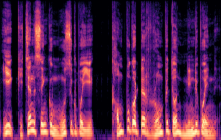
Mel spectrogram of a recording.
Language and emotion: Telugu, disgusted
